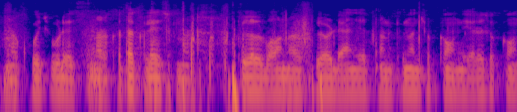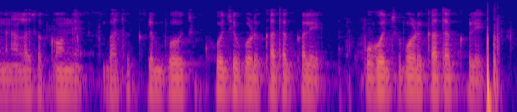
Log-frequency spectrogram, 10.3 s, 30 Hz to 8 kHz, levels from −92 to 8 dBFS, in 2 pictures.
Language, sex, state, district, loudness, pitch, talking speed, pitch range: Telugu, male, Andhra Pradesh, Krishna, -38 LUFS, 85 Hz, 140 wpm, 80-85 Hz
